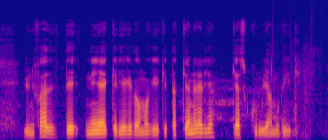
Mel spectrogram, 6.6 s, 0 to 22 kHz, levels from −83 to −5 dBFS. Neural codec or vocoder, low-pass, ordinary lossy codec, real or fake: none; none; none; real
